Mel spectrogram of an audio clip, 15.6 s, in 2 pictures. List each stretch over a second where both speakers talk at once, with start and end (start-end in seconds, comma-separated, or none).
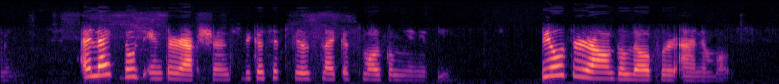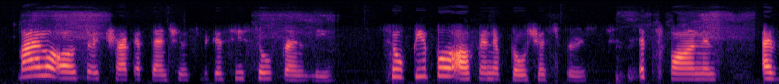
none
